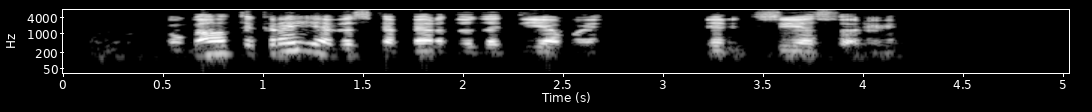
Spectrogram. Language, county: Lithuanian, Marijampolė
